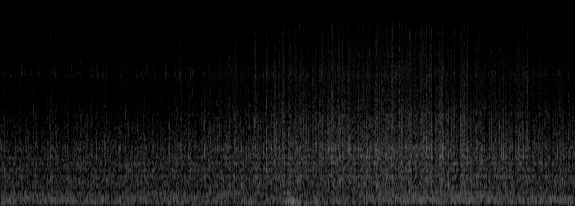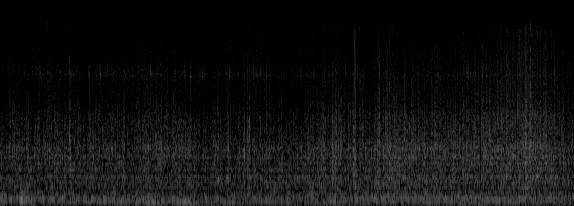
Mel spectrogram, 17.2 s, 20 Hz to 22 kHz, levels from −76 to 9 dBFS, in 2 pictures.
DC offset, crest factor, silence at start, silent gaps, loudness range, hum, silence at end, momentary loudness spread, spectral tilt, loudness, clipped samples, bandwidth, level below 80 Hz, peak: under 0.1%; 22 dB; 0 s; none; 4 LU; none; 0 s; 7 LU; -3 dB/octave; -47 LUFS; under 0.1%; 16 kHz; -62 dBFS; -26 dBFS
